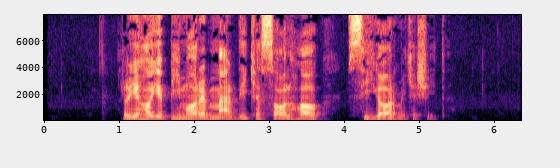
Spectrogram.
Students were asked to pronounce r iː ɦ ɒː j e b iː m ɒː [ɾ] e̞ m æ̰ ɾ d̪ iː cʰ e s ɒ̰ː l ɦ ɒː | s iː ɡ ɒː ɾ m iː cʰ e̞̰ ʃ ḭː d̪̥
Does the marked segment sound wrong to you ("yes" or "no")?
no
